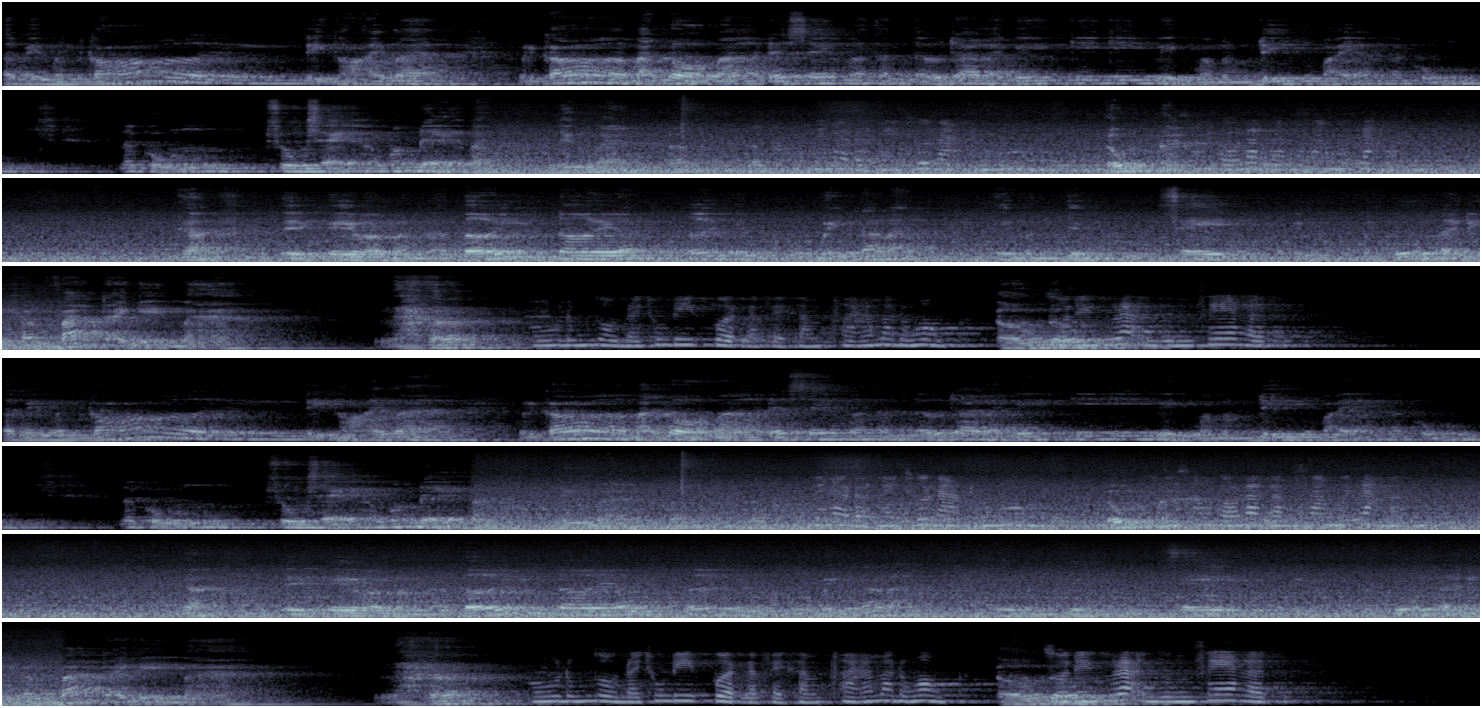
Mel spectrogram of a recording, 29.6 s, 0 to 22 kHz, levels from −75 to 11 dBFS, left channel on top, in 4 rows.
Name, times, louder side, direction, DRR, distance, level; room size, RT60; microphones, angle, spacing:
voice 1, 0.0-2.2 2.6-7.4 8.0-11.2 12.9-13.3 13.7-13.8 15.6-19.4 19.7-21.0 21.2-23.4 24.0-24.5 27.1-27.7, left 1 dB, 30° left, -3 dB, 2.8 m, -24 dB
sound 1, 9.7-22.5, right 1 dB, 15° right, 0.5 m, -26 dB
voice 2, 11.2-12.6 13.1-14.4 20.8-21.1 24.8-26.9 27.4-28.6, right 2 dB, 45° right, 7 dB, 0.8 m, -28 dB
17.5 x 16.5 x 2.7 m, 1.1 s
head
